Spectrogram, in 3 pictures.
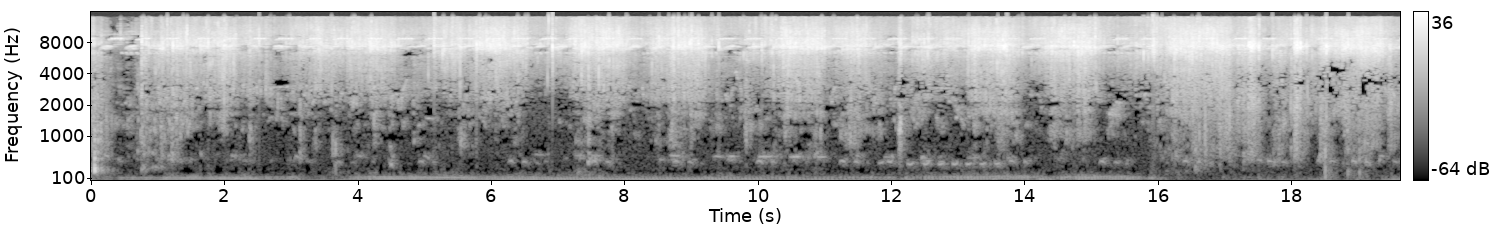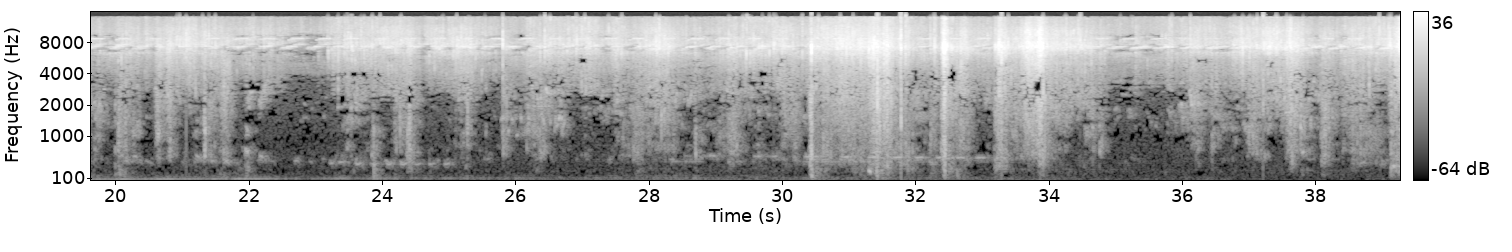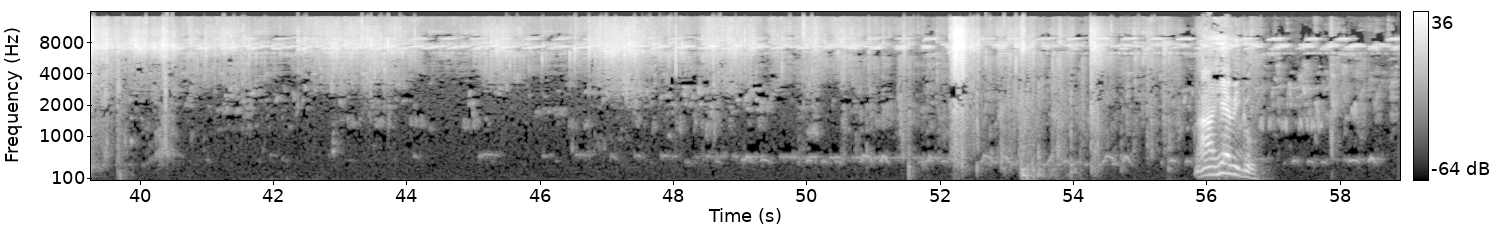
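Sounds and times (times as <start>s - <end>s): watering can spraying water on soil: 0.0s - 58.9s.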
